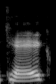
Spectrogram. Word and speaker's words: Kaake: of you that don't know Bonnie cake which she we talked earlier she's like my name's pronounced like birthday cake um but I was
